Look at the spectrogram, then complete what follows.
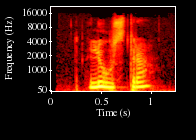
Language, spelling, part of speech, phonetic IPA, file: Russian, люстра, noun, [ˈlʲustrə], Ru-люстра.ogg
- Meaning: chandelier, lustre (UK), luster (US) (a branched, often ornate, lighting fixture suspended from the ceiling)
